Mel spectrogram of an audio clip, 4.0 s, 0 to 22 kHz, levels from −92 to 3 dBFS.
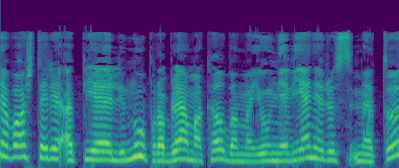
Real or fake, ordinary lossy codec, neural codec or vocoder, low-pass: real; AAC, 32 kbps; none; 9.9 kHz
